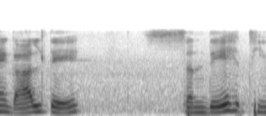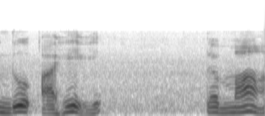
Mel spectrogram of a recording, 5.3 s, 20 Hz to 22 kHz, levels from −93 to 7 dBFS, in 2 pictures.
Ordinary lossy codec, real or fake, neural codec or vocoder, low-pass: none; real; none; 7.2 kHz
